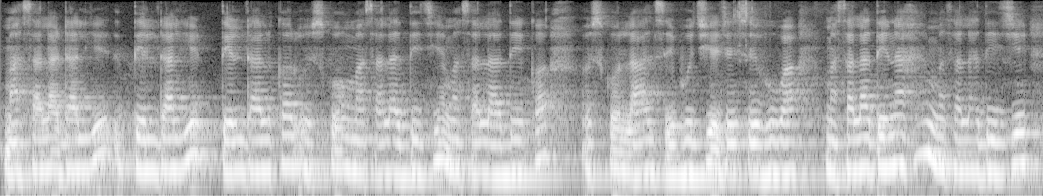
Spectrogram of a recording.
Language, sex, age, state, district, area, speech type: Hindi, female, 30-45, Bihar, Samastipur, rural, spontaneous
